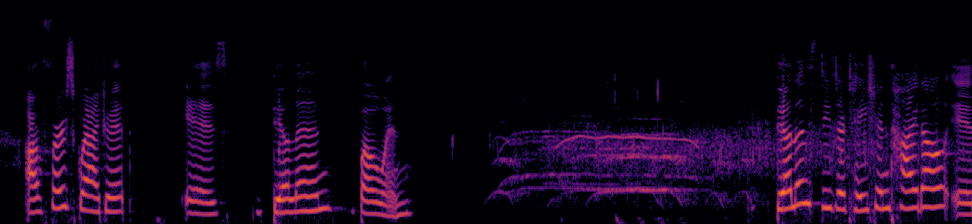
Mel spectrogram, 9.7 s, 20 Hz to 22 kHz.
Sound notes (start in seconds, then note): 4.9 applauding; 4.9 audience cheering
